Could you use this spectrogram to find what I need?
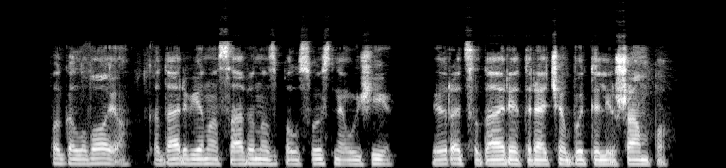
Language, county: Lithuanian, Alytus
